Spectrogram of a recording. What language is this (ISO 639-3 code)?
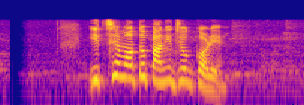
ben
